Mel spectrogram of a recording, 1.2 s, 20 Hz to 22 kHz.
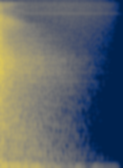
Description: TOM D, Drum Dry; East Collexion; Drum 1

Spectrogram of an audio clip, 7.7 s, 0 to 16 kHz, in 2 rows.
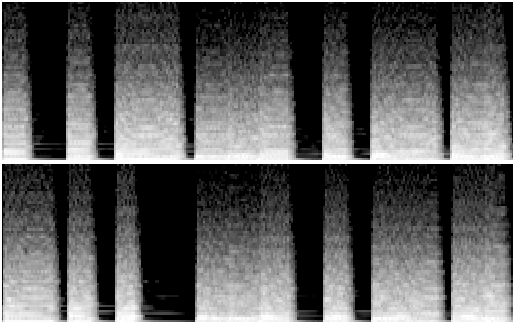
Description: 125 Stabs housey chords C; Keys; PowerFX - Nu Jazz House

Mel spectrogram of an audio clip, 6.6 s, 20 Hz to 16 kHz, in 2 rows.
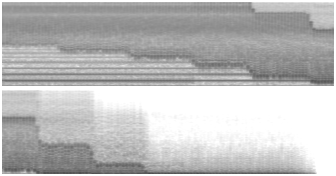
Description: CYBERGUN L, Hard & Loud Techno; USB Soundscan vol.01; AKAI

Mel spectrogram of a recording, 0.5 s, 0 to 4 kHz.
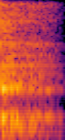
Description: SN Dirty; EMU Orbit-3

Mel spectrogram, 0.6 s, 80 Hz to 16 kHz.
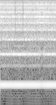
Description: PIPE G3, SYNTHESIZER; STACK SYN #2

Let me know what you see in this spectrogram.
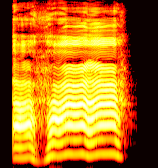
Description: "Ahaaa", vocal phrases; Ultimate Vocals

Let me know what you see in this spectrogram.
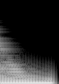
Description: ACC BS C3; Q Up Arts; Dream Experience

